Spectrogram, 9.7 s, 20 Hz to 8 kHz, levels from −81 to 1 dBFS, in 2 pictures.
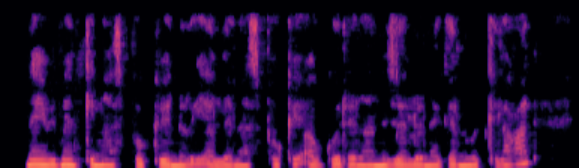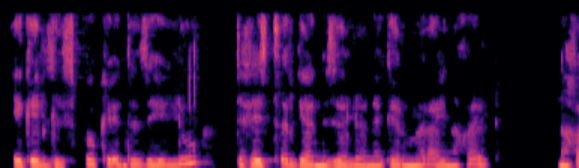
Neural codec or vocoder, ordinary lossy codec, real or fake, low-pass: none; MP3, 64 kbps; real; 7.2 kHz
